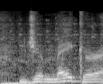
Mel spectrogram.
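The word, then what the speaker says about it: D'yer Mak'er: album with the song dire maker or jamaer as they pronounced it in English thus reggae music Dion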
